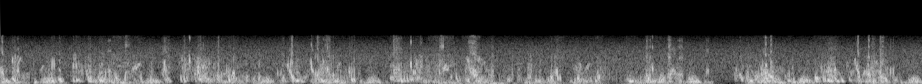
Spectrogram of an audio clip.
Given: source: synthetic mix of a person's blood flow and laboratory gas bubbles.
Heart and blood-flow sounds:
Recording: Doppler ultrasound of blood flow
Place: precordium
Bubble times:
0.00-0.31 s: bubbles
0.38-0.67 s: bubbles
0.69-1.45 s: bubbles
1.59-1.73 s: bubbles
1.78-2.63 s: bubbles
2.75-3.59 s: bubbles
3.88-4.96 s: bubbles
5.03-5.12 s: bubbles
5.32-5.66 s: bubbles
5.70-6.04 s: bubbles
6.23-6.41 s: bubbles
6.44-6.85 s: bubbles
7.05-7.11 s: bubbles
7.33-7.94 s: bubbles
8.12-9.02 s: bubbles
9.21-9.23 s: bubbles
From the record:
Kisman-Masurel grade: 444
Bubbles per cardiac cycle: continuous sound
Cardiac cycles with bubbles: 100%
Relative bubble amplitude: maximal (0.775 to 0.999)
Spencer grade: 4 (maximum detectable bubble signal sounding continuously throughout systole and diastole of every cardiac period, and overriding the amplitude of the normal cardiac signals)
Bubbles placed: only in the low amplitude regions of the cardiac cycle

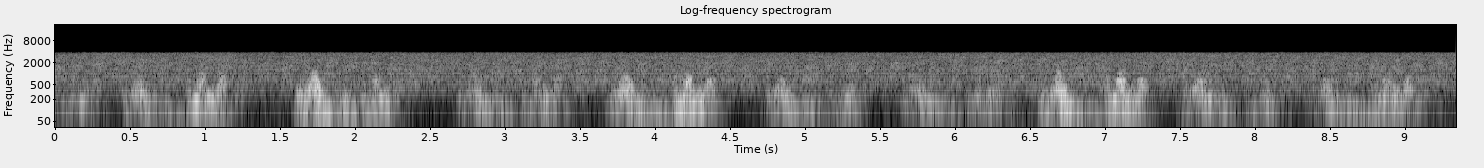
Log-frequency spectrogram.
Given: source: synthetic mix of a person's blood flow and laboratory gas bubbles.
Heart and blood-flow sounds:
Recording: Doppler ultrasound of blood flow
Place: precordium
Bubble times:
no bubbles
From the record:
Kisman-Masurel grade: 000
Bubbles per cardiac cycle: 0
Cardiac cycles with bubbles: 0%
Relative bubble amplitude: no bubbles discernible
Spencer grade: 0 (complete lack of bubble signals)

